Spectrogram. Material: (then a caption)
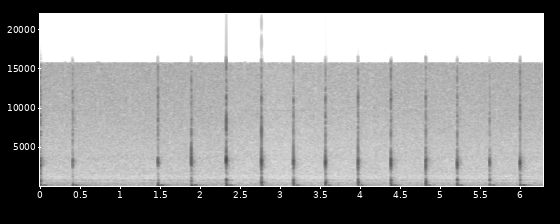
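Glass. The hard plastic tip of an Apple Pencil taps repeatedly on the dark glass screen of a white iPad that is switched off. Thirteen short, crisp taps each combine a dull low knock with a brief bright tick and die away almost instantly. After the first tap comes a longer pause, then the taps fall into a fairly steady rhythm of about two to three per second.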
